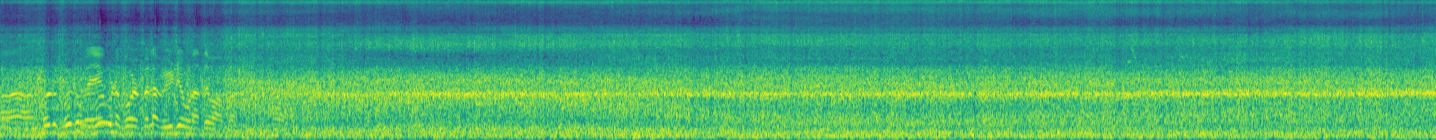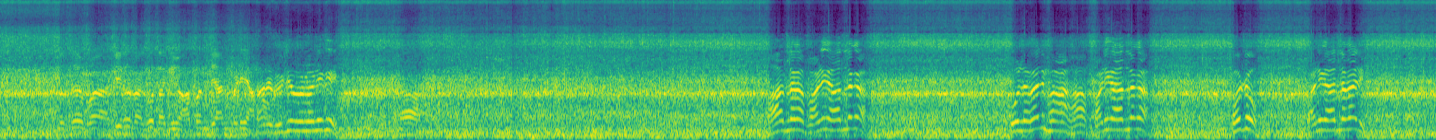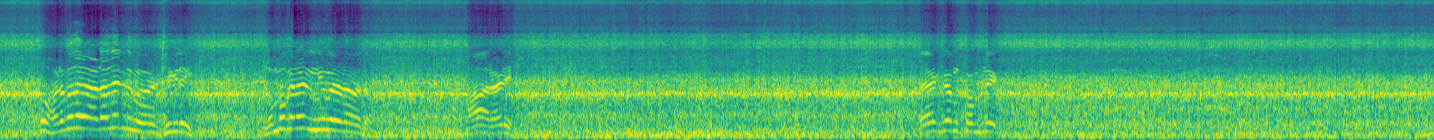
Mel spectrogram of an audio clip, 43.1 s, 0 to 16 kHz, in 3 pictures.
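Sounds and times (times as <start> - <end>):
water rushing over a weir: 0.0 - 43.0.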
